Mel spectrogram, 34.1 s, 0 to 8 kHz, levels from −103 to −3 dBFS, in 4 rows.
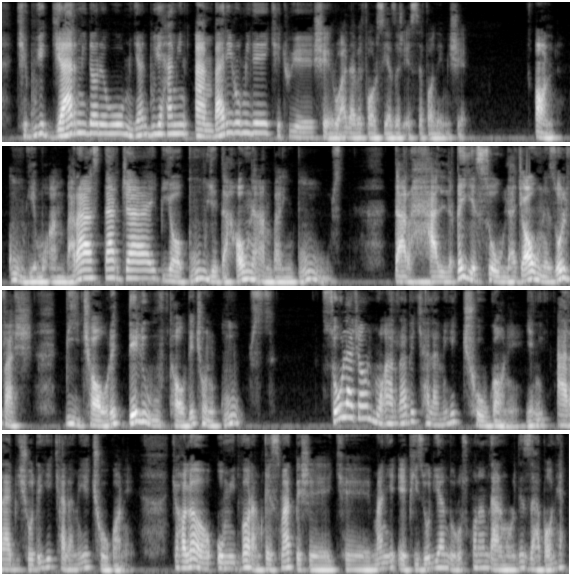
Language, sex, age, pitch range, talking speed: Persian, male, 30-49, 95-155 Hz, 115 wpm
